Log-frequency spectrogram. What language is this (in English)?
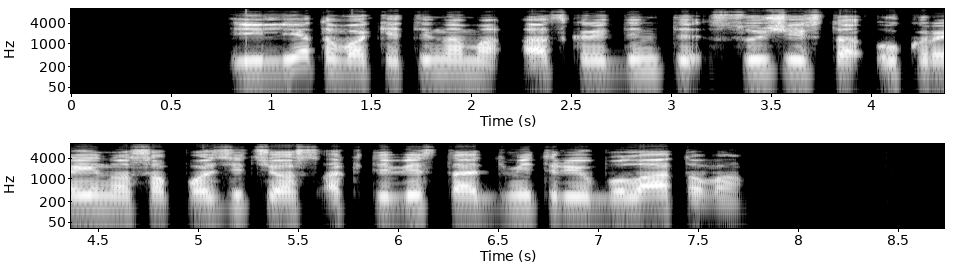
Lithuanian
